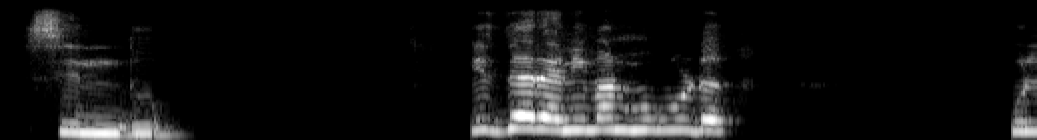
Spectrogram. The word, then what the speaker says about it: Sindhu: Indus is the name of the river, and in Hindi it is pronounced as Sindhu.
